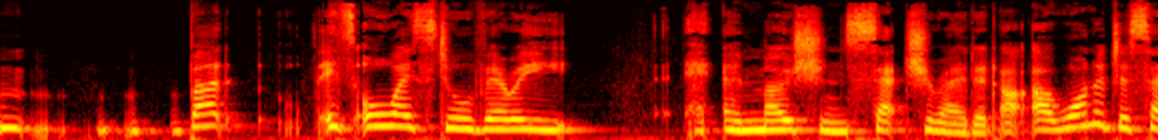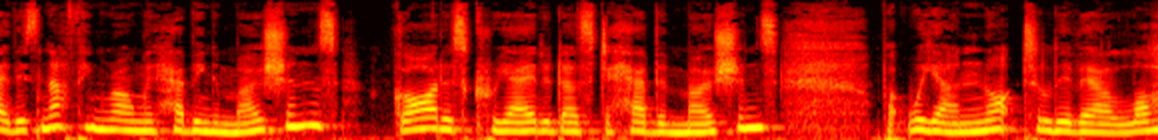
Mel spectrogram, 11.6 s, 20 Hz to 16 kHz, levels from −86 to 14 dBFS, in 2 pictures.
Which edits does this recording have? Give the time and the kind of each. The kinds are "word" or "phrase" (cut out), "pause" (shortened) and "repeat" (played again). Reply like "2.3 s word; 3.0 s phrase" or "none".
1.5 s pause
